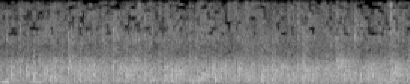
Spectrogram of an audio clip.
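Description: An audience breaks into steady applause, many hands clapping at once in a dense, even wash of sound that holds at a constant loud level for the whole stretch.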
